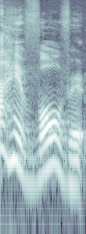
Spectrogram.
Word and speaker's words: revólver: sílaba mais forte beleza já revólver o acento não está aqui na última e sim na penúltima a verdade né professor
